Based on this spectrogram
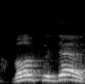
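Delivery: put-on Brooklyn accent. Retelling what a comic book shop owner said: imitating a brooklyn accent. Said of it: "hilarious Brooklyn, almost like Sopranos character".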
